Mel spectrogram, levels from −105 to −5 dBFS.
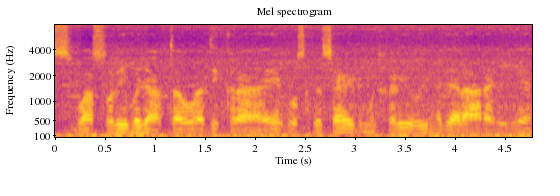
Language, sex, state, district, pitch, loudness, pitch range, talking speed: Hindi, male, Chhattisgarh, Raipur, 95 Hz, -17 LUFS, 90-100 Hz, 190 wpm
